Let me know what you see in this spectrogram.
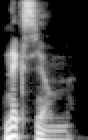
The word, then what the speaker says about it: NXIVM: Elle s'écrit, avec les chiffres romains, NXIVM et se prononce Nexium.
